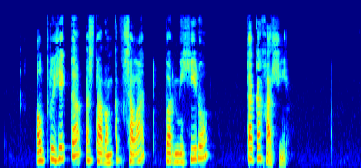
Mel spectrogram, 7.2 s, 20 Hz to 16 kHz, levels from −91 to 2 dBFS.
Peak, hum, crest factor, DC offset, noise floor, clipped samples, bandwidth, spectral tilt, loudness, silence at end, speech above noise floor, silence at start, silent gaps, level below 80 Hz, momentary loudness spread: -4 dBFS; none; 22 dB; under 0.1%; -77 dBFS; under 0.1%; 11.5 kHz; -4.5 dB/octave; -24 LUFS; 1.5 s; 53 dB; 0.7 s; none; -76 dBFS; 10 LU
